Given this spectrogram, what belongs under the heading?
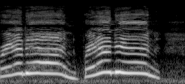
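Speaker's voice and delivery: put-on very high, shrill, urgent calling yell. Retelling a scorpion scare, calling for Brandon in the shower, retelling yelling for someone. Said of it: "I'm yelling for Brandon".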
